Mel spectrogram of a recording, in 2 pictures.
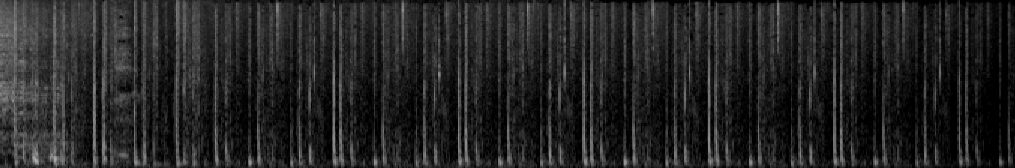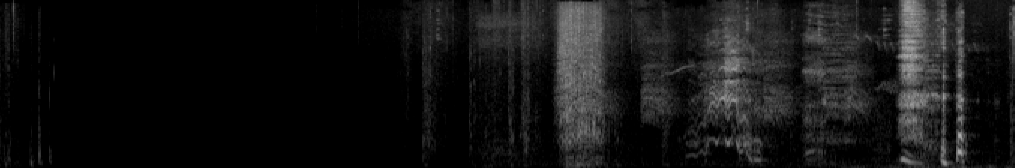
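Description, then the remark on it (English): Steady horse hooves clip-clop in a quick, even rhythm for about ten seconds as a person rides the horse, then stop. After a few seconds of silence, several short breathy bursts follow. “You did not fall off your horse this time, so...”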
